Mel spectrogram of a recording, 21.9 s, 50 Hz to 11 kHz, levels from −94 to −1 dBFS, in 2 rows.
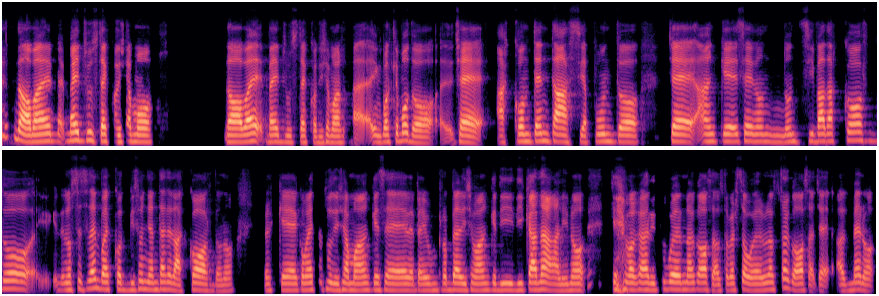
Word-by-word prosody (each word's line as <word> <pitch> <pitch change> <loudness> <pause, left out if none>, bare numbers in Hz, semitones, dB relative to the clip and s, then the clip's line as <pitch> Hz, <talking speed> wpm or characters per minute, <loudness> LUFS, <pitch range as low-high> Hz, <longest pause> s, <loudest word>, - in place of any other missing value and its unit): No, 165 -8 +8
ma 160 +1 +7
è - - +4
ehm, 165 - -4
ma 185 +1 +5
è 190 - +6
giusto, 175 -2 +1
ecco, 160 -1 -1
diciamo 155 -1 +2 0.8
no, 150 -1 +6
ma 165 +2 +7
è - - +2
ma 155 0 +2
è 155 - +1
giusto, 145 0 -5
ecco, 140 -1 -5
diciamo, 145 +2 -2
a 140 0 -3
ahm, - - -2
in 150 - -3
qualche 155 +2 -1
modo, 140 -7 +2
uhm, - - -10
cioè, 150 -4 +2
accontentarsi, 160 +1 +2
appunto. 155 -1 0 0.3
Cioè, 160 -3 +4
anche 165 0 0
se 170 0 -1
non 160 -2 -5
non 155 +1 -5
si 165 +2 -10
va 165 +1 +5
d'accordo, 180 0 -1
uhm, - - -18
nello 155 +1 -4
stesso 175 +2 -10
tempo, 190 -3 +2
ecco, 165 0 -2
bisogna 160 +2 -5
andare 165 0 -2
d'accordo, 140 -1 0
no, 135 +2 -8 0.3
perché, 145 +1 -4
come 155 0 -1
hai - - -2
detto - - -19
tu, 160 - -3
diciamo, 150 0 -1
anche 150 +1 -2
se 145 -2 -1
hai 140 - -3
un 145 0 -7
problema, 150 0 -1
diciamo, 150 0 -3
anche 150 +1 -4
di 150 0 -3
di 150 +1 -6
canali, 150 -3 +2
no, 150 0 -1 0.3
che 160 -1 -3
magari, 155 -1 0
tu 165 - -16
vuoi 165 -1 +3
una 160 0 -2
cosa, 160 -3 0
l'altra 135 +2 -6
persona 150 0 -2
vuole 145 0 -2
un'altra 160 +6 -3
cosa, 150 -3 -1
cioè, - - -7
almeno 140 -1 -5
155 Hz, 200 wpm, -22 LUFS, 150-165 Hz, 0.8 s, No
